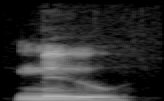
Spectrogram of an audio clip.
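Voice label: "moo", US English; pronunciations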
